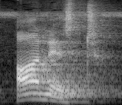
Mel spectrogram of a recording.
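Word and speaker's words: honest: ऑनेस्ट। इसमें H silent है।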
